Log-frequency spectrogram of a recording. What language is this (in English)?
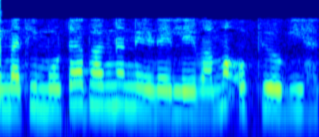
Gujarati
